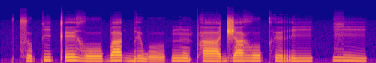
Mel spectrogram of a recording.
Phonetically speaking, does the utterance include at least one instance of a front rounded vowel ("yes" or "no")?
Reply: no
